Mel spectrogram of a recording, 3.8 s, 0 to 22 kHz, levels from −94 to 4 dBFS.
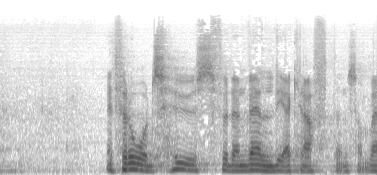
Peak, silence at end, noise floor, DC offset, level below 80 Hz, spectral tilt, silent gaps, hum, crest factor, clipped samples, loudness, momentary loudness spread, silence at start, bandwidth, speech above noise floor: -16 dBFS; 0 s; -61 dBFS; under 0.1%; -64 dBFS; -6 dB/octave; none; none; 18 dB; under 0.1%; -33 LUFS; 13 LU; 0 s; 15.5 kHz; 28 dB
